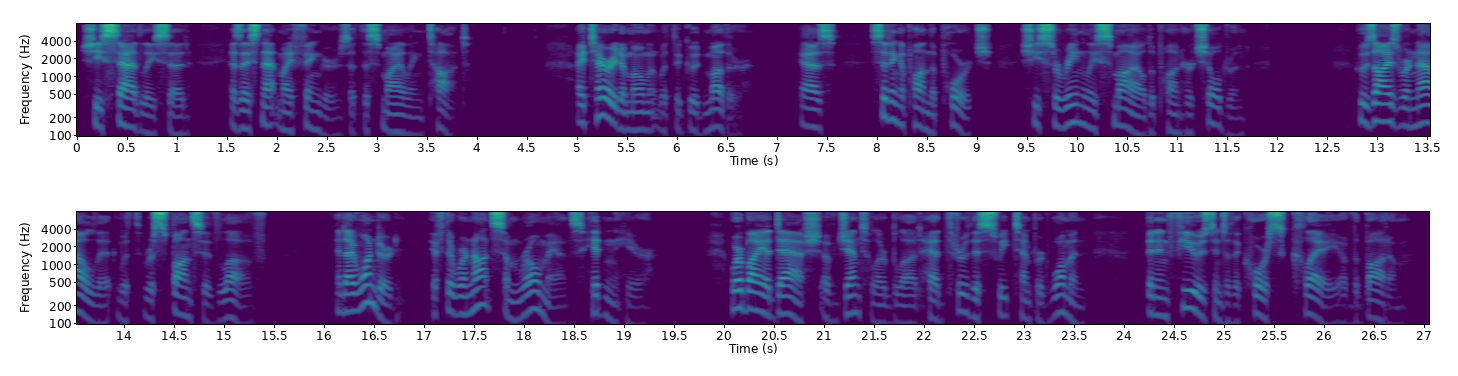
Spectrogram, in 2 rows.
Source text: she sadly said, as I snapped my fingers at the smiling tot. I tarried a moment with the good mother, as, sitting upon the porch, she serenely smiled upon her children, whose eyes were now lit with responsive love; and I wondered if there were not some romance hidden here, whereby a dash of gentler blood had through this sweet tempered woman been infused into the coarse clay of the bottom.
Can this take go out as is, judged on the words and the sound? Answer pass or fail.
pass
